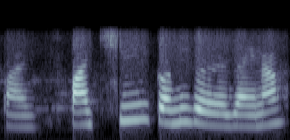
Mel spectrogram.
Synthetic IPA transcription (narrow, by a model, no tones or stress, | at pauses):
pã | pãt͡sɕiːkəmiːɡəd͡zajna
